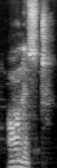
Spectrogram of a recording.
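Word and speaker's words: honest: আবার অনেস্ট, এখানে প্রথম উচ্চারণ সরিয়, তাই অ্যান, অনেস্ট, অনেস্ট, অনেস্ট, এরকম হবে।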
